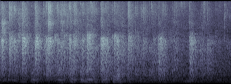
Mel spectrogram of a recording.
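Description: A crowd applauds steadily with dense, overlapping claps, loud at first and tapering slightly over the few seconds, with no voices breaking through.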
